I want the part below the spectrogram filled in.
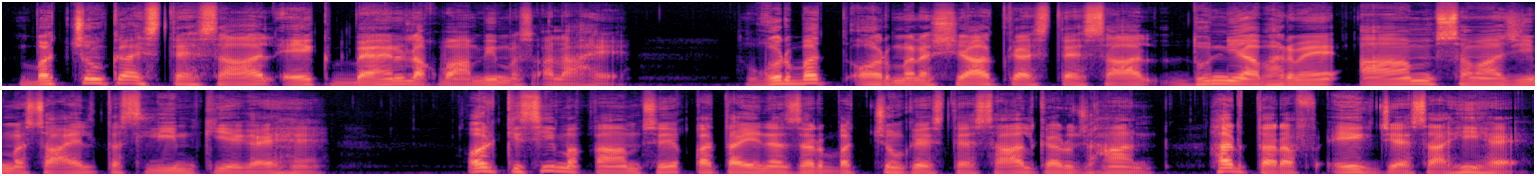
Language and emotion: Urdu, neutral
